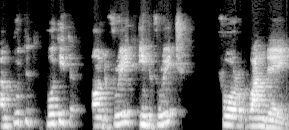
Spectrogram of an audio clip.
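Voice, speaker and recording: Speaking with a Spanish accent, a man uses a high pitch and lively intonation. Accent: Spanish, Mediterranean. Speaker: opera tenor. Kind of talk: cooking demonstration over video call. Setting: video call.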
